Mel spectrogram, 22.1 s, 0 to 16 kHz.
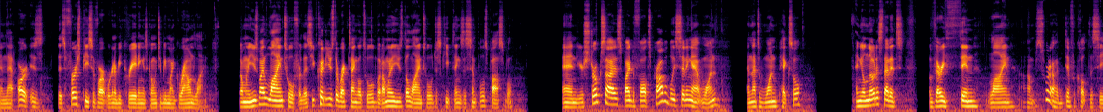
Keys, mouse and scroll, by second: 6.3 click, 7.2 click, 11.9 click, 13.5 click, 14.2 KP_1, 16.0-17.6 drag.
